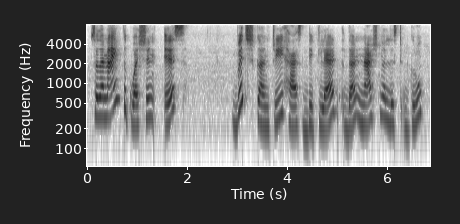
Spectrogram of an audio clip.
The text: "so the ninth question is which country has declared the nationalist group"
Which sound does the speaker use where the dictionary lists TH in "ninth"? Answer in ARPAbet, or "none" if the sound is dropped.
T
